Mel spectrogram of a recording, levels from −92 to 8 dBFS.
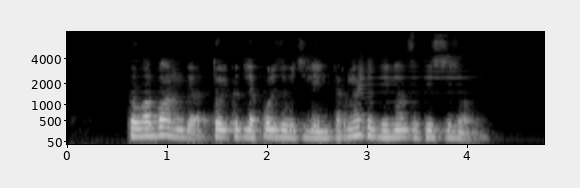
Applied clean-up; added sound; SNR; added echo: neural mask model DeepFilterNet 3.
